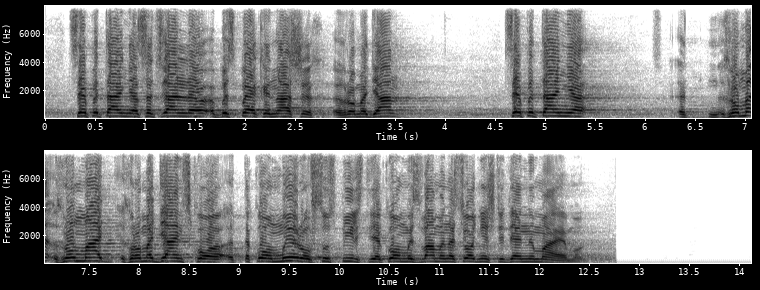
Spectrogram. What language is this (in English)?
Ukrainian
